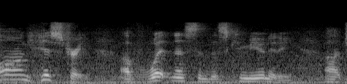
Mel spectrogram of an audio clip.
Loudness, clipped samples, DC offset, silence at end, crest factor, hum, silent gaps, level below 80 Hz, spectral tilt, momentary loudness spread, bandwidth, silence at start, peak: -26 LUFS; under 0.1%; under 0.1%; 0 s; 16 dB; none; none; -42 dBFS; -5 dB/octave; 9 LU; 7.6 kHz; 0 s; -8 dBFS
